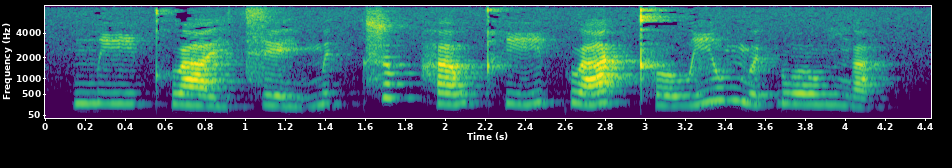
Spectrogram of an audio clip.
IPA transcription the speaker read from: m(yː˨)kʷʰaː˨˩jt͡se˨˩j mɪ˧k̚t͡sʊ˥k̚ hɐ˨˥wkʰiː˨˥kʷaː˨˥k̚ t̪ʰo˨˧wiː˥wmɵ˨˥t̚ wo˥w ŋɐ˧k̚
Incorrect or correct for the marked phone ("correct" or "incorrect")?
incorrect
